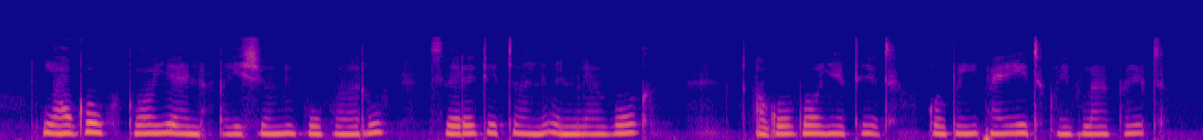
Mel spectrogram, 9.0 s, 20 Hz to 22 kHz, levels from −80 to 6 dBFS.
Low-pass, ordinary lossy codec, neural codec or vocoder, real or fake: 7.2 kHz; MP3, 32 kbps; codec, 16 kHz, 1 kbps, FunCodec, trained on Chinese and English, 50 frames a second; fake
